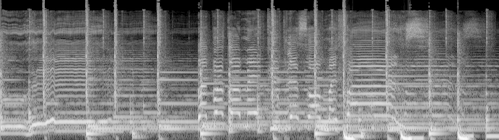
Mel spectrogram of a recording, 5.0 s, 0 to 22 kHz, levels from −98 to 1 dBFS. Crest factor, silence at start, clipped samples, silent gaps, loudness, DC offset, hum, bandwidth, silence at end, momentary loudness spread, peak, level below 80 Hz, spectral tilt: 12 dB; 0 s; 0.1%; none; -12 LUFS; under 0.1%; none; over 20 kHz; 0 s; 6 LU; 0 dBFS; -18 dBFS; -4.5 dB/octave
